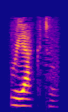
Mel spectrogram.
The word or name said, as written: reactor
